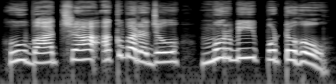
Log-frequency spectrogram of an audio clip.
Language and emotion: Sindhi, neutral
